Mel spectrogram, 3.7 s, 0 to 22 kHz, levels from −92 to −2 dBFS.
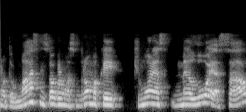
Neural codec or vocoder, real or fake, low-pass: codec, 16 kHz, 6 kbps, DAC; fake; 7.2 kHz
